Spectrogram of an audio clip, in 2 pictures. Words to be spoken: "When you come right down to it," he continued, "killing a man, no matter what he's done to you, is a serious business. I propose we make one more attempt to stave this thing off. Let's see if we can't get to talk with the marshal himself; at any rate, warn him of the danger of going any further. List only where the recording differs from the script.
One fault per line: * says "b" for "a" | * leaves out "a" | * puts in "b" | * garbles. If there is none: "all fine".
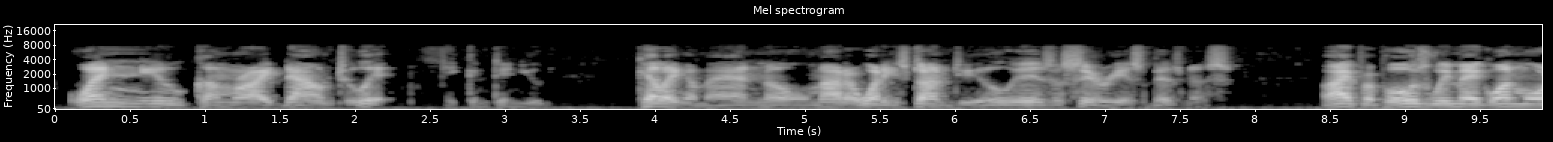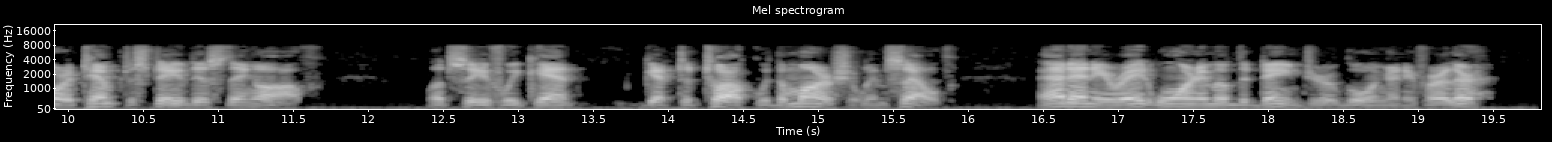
all fine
